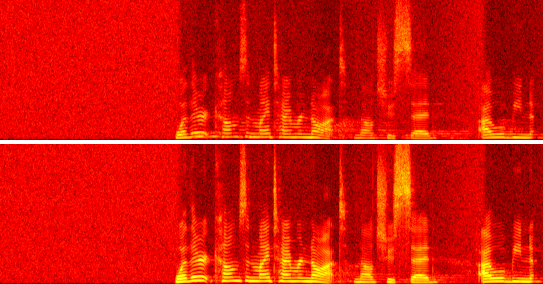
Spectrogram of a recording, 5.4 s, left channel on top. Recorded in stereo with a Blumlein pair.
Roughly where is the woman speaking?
Ahead right.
